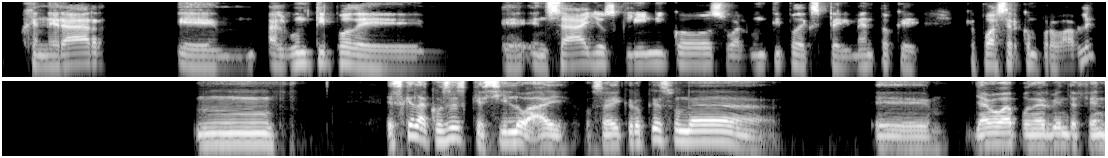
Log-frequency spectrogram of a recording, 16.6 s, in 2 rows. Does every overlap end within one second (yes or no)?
yes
